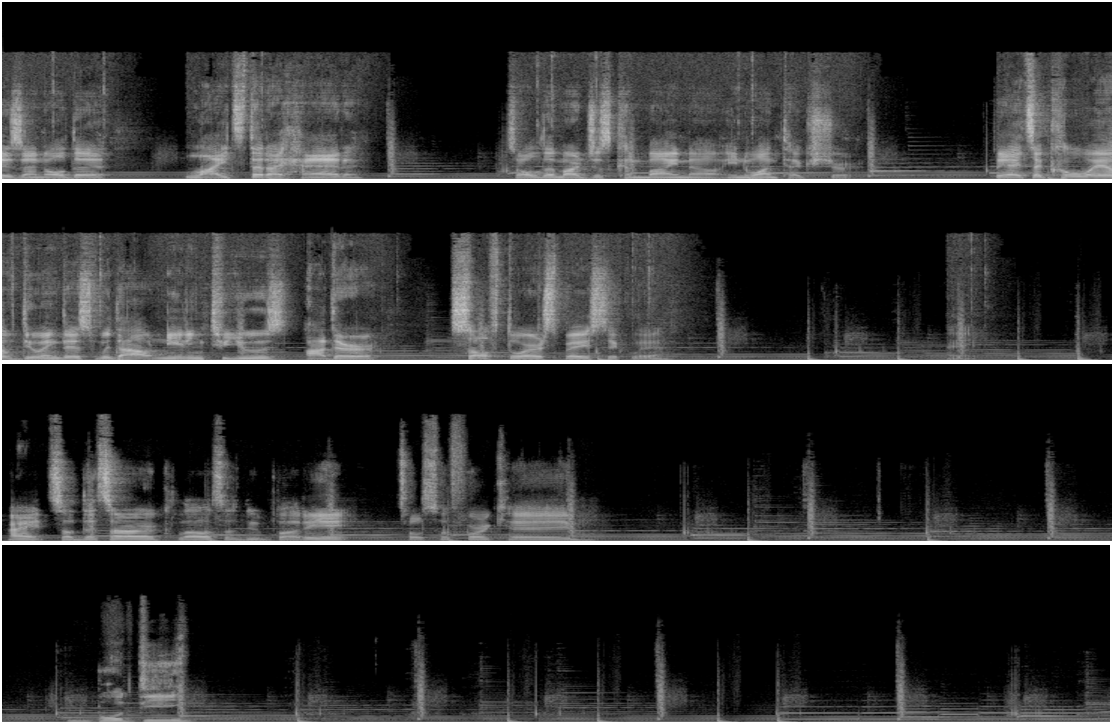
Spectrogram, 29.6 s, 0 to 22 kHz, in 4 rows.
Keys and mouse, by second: 17.3 F12.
